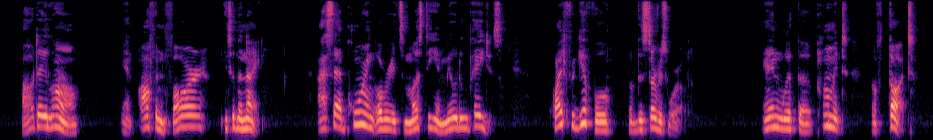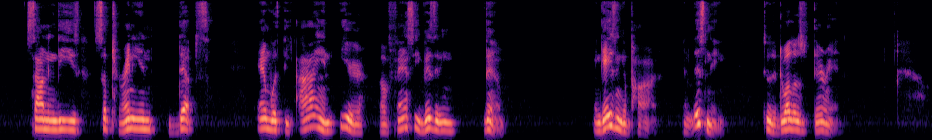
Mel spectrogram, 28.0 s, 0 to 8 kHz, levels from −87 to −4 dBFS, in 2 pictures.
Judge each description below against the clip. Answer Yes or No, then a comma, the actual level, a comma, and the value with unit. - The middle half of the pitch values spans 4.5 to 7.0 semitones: Yes, average, 4.9 semitones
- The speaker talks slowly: Yes, slow, 120 wpm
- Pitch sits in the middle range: Yes, medium, 165 Hz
